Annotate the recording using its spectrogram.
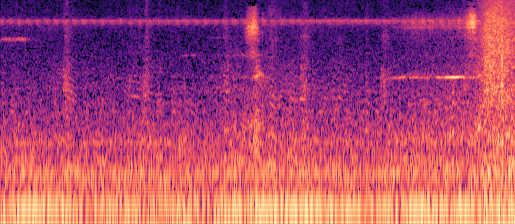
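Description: Steady low hum with a thin, constant high-pitched whine, the kind of electrical noise that sits under a close-miked recording, broken only by a couple of faint soft clicks about one and three seconds in.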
